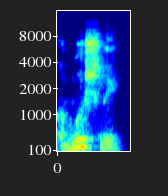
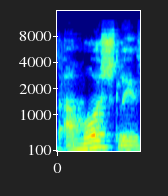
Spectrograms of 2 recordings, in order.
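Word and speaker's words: amoxtli: Most people will be like, oh, amushli. But it's actually pronounced amoshli. So this is an O.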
